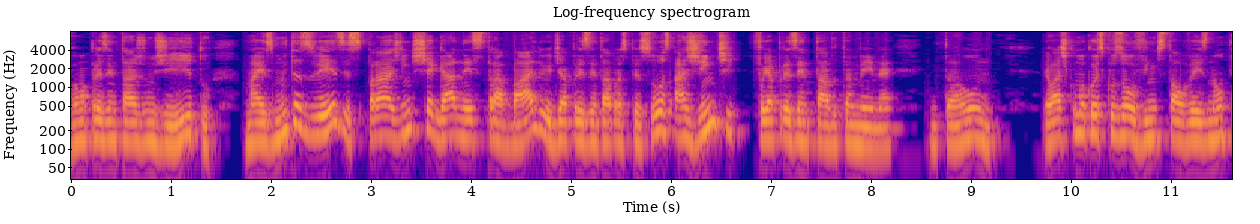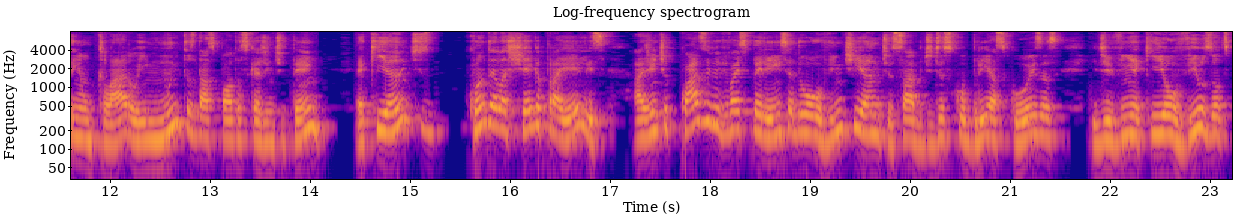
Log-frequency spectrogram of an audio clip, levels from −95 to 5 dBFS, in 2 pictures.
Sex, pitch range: male, 130-170 Hz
